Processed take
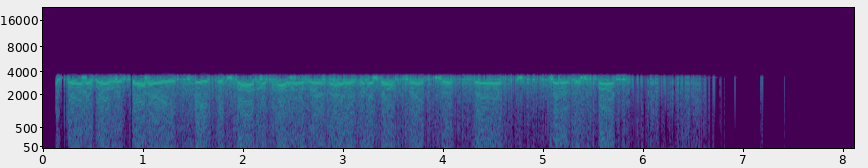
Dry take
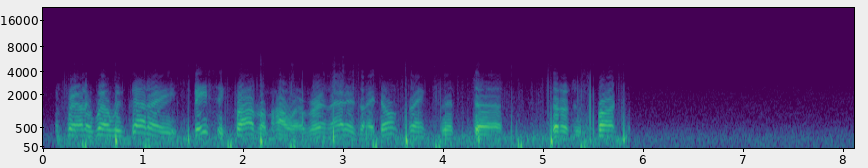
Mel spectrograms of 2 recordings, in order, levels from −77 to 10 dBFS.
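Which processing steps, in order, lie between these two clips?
echo that smears into a reverb 921 ms, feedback 43%, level -15 dB; fuzz box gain 33 dB, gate -31 dBFS; frequency inversion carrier 3.4 kHz; trim -8.5 dB

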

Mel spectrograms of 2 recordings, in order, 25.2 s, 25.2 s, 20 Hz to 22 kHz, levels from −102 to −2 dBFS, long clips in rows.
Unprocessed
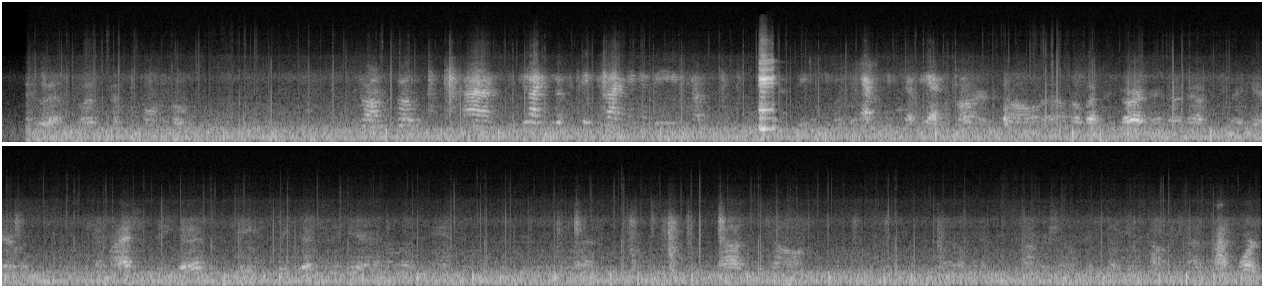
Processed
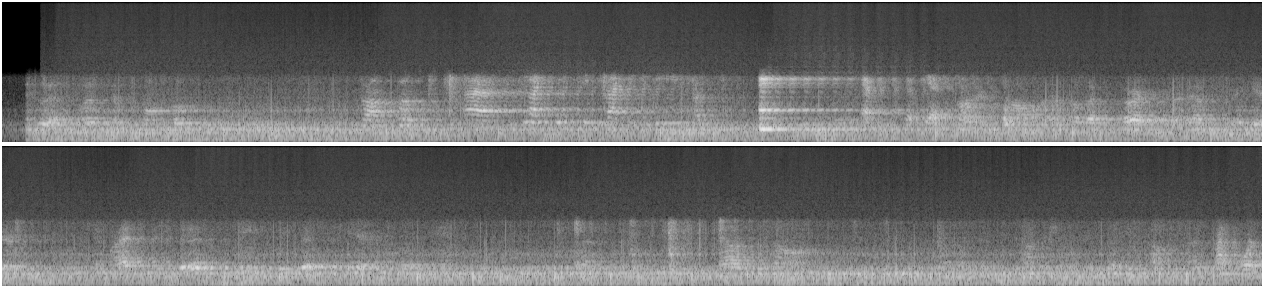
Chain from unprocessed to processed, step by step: steep low-pass 2.8 kHz 72 dB/octave; bass shelf 130 Hz -5 dB; hum notches 60/120/180/240/300 Hz; in parallel at +1.5 dB: gain riding within 5 dB 0.5 s; on the sum: small resonant body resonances 290/410/870 Hz, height 9 dB, ringing for 60 ms; on a send: tape echo 63 ms, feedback 70%, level -5 dB, low-pass 1.4 kHz; on the sum: bit-crushed delay 145 ms, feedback 80%, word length 6-bit, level -10 dB; trim -4.5 dB

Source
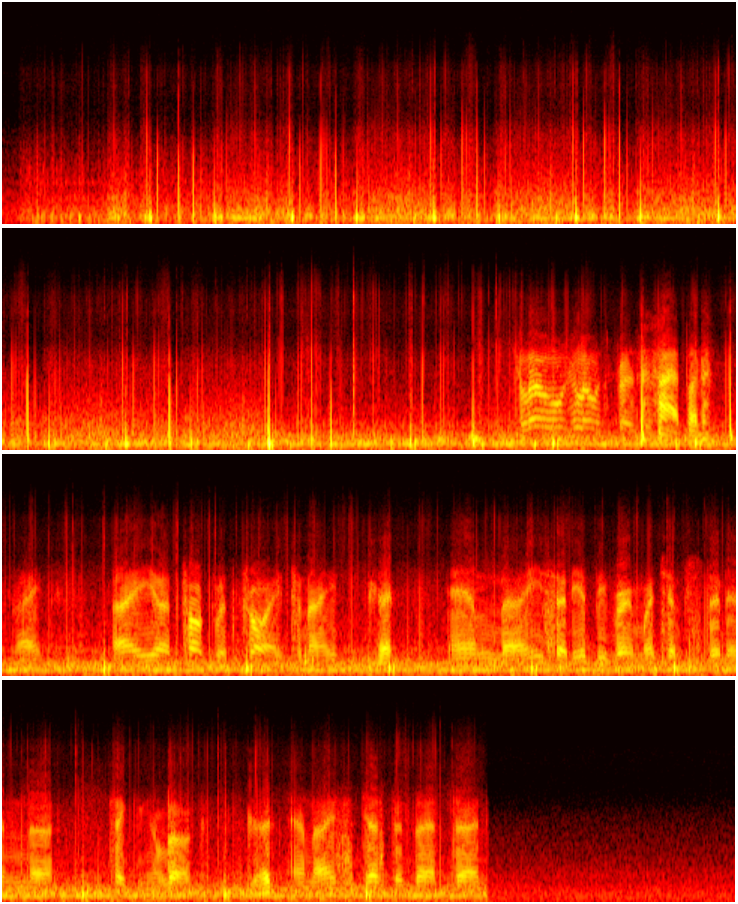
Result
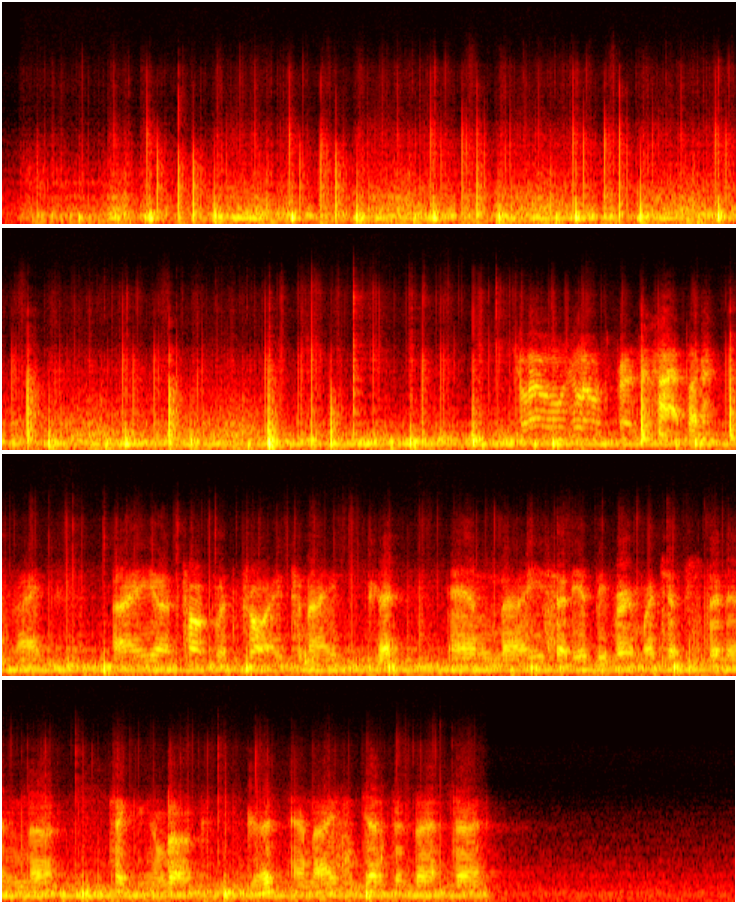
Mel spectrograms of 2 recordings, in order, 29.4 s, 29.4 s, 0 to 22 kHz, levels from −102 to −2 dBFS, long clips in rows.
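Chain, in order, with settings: in parallel at -1.5 dB: gain riding within 5 dB 0.5 s; on the sum: reverberation, pre-delay 3 ms, DRR 6 dB; trim -4.5 dB

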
